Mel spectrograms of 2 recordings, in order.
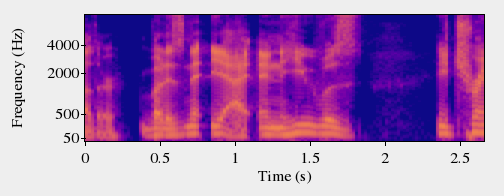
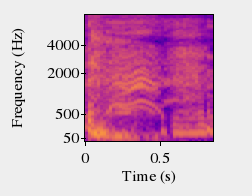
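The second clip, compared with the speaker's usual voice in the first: laugh. Real, not acted. Bursts out laughing mid-sentence.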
